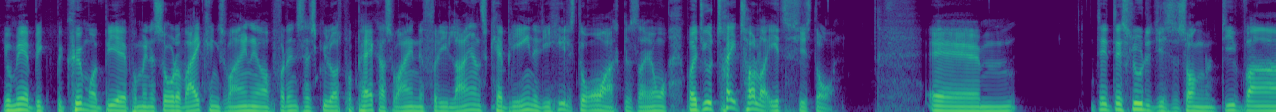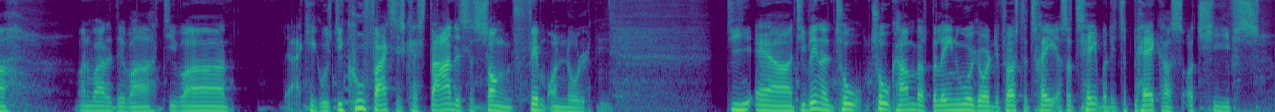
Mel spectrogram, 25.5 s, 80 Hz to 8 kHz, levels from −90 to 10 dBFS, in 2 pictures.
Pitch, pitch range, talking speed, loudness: 120 Hz, 115-135 Hz, 205 wpm, -21 LUFS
